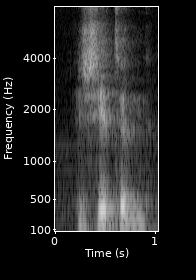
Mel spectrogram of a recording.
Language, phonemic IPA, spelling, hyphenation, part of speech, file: Dutch, /ˈzɪtə(n)/, zitten, zit‧ten, verb, Nl-zitten.ogg
- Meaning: 1. to sit 2. to be, to be placed or located 3. Forms a continuous aspect. Although it carries an implication of sitting, this is vague and is not strictly required or emphasized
